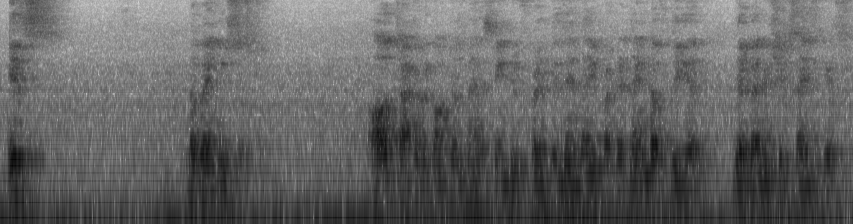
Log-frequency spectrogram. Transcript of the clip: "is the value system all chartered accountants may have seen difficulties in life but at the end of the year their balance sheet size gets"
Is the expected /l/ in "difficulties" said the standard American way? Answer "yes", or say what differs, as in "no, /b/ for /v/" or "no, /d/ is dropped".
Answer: no, /n/ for /l/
